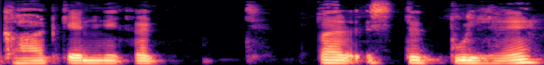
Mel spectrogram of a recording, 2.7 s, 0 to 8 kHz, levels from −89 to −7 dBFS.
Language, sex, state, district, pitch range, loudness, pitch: Hindi, male, Uttarakhand, Uttarkashi, 115-135 Hz, -16 LUFS, 120 Hz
